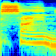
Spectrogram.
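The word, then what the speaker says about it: sign: इसके बाद का नेक्स्ट रूल है, जब जी के बाद एन आ जाए तो जी साइलेंट होगा।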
